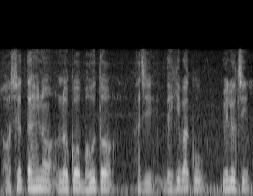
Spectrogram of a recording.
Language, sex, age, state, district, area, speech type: Odia, male, 30-45, Odisha, Malkangiri, urban, spontaneous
